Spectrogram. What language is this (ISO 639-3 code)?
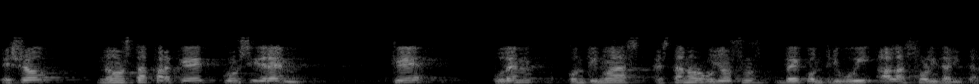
cat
